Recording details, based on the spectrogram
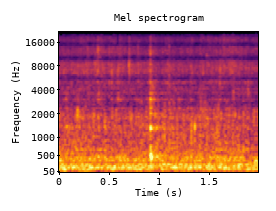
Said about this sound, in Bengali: এবার আমি পাবদা মাছটা এদিকে ভেজে নিই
